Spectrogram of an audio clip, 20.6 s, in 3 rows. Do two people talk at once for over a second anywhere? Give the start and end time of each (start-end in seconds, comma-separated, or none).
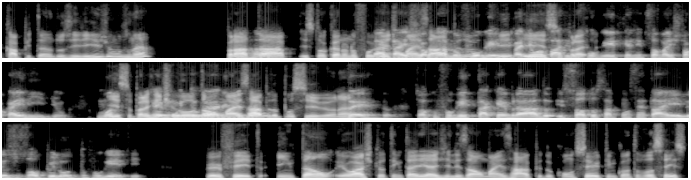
3.7-5.9, 7.9-9.7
